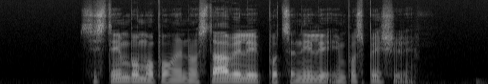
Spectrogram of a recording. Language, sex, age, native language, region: Slovenian, male, 18-29, Slovenian, Central Slovenia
